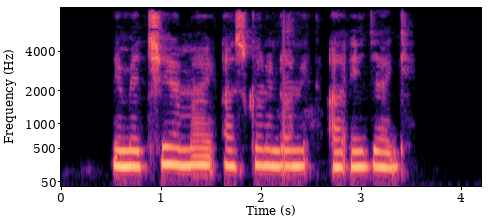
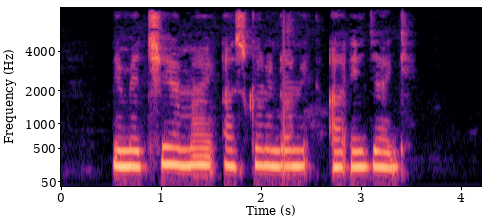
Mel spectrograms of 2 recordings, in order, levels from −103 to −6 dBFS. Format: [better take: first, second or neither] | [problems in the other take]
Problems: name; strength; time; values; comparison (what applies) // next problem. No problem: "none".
second | noise reduction (neural mask model Resemble Enhance denoiser)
